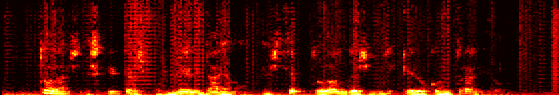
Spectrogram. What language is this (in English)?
Spanish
